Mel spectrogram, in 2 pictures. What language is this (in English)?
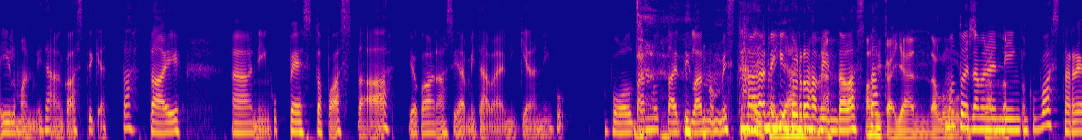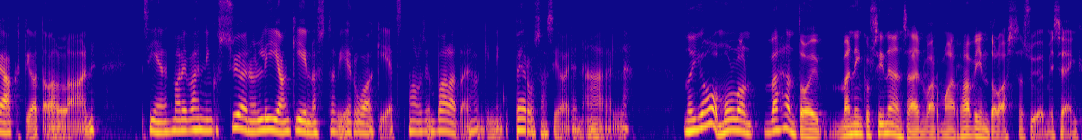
Finnish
